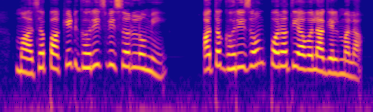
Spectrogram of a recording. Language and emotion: Marathi, sad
